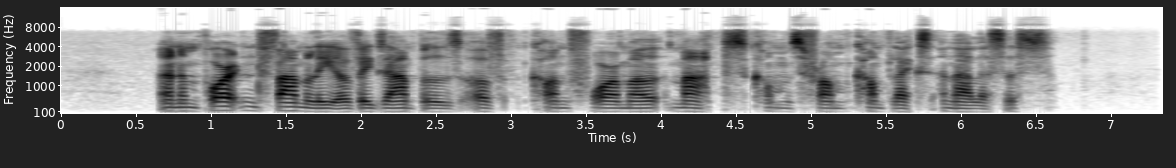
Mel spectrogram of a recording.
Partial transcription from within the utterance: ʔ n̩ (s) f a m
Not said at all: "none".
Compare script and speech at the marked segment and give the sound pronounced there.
t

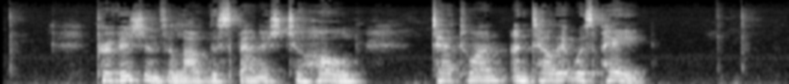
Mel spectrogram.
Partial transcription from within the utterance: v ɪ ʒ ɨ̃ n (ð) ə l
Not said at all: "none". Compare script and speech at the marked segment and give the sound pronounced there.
z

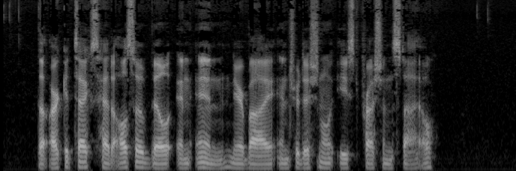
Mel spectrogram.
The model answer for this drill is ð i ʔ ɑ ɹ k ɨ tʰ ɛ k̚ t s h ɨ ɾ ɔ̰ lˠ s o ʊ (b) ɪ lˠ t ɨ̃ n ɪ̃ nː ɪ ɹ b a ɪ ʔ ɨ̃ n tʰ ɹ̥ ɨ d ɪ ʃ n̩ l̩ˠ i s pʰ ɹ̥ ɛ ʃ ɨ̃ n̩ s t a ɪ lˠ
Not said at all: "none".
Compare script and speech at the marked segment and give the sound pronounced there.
b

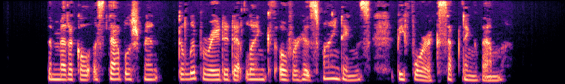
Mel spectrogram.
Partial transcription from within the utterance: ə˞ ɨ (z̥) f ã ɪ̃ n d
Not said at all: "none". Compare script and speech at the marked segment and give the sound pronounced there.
z̥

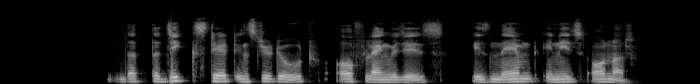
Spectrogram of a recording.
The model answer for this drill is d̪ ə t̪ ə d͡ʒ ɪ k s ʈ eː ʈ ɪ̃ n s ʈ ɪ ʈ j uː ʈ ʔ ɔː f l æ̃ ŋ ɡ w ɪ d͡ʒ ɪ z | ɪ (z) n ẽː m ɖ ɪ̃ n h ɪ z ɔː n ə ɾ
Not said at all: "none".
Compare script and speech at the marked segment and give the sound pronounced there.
z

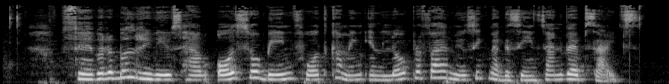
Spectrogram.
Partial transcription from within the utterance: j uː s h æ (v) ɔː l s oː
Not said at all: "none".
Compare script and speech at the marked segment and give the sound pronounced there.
ʋ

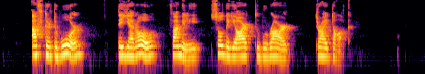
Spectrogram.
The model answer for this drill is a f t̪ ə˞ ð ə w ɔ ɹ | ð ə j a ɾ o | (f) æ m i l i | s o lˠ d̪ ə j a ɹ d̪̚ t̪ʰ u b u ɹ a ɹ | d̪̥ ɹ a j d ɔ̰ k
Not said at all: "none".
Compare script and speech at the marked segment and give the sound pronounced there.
f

